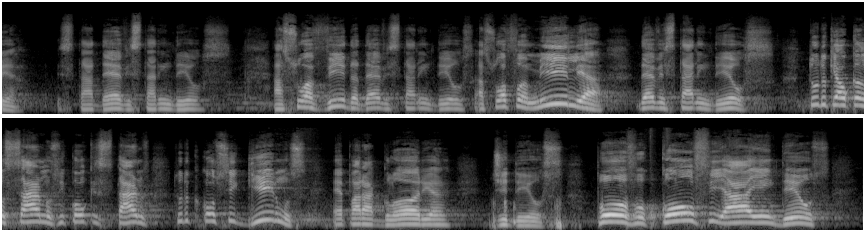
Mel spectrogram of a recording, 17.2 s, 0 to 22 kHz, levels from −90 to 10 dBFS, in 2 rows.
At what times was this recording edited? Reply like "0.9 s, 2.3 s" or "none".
7.9 s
